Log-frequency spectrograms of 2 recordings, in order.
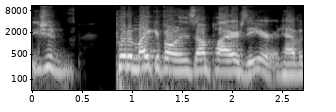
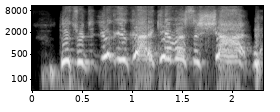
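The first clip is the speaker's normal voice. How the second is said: mock very high-pitched, mild screaming rant; 13 semitones higher than usual. Acting out a man who came out throwing his hands at the umpire, imitating someone screaming. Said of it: "He's like screaming at him".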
